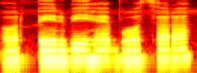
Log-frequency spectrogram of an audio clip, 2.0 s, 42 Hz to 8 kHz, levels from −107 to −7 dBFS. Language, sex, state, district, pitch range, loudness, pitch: Hindi, male, Tripura, West Tripura, 110-115 Hz, -17 LUFS, 115 Hz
